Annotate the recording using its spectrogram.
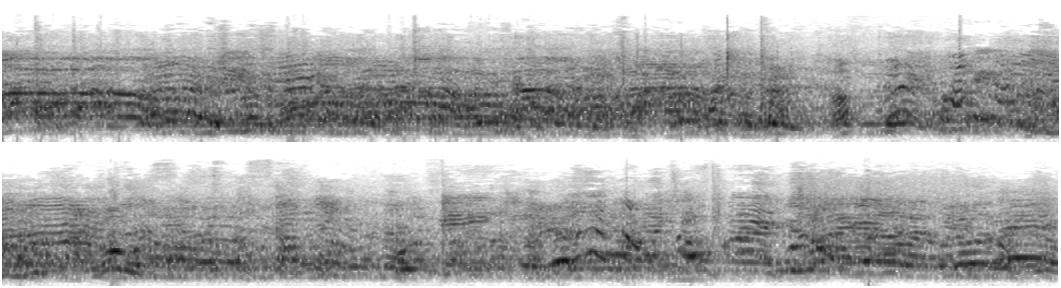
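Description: A crowd's chatter in a room: many voices talking over one another at once, with no one voice standing out.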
